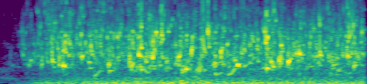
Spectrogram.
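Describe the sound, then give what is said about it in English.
Water trickling and bubbling in a continuous, fairly quiet flow that fades in at the start and then stays steady, with no voices. “This is the sound of water.”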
